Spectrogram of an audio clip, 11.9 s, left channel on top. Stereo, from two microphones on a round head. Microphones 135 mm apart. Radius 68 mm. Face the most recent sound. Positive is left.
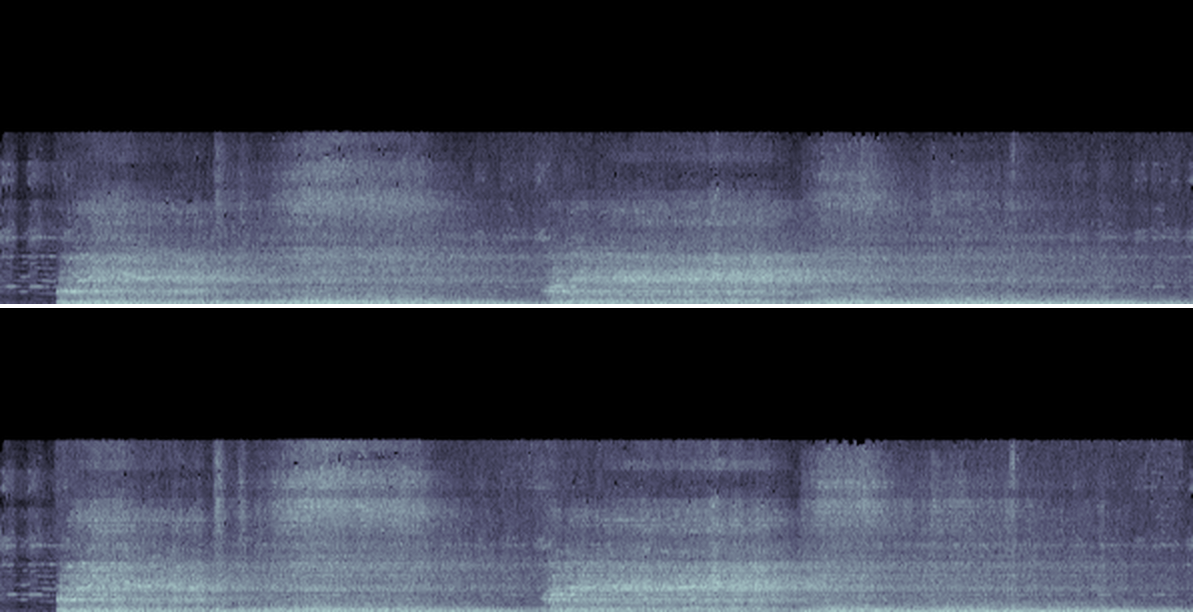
turn(degrees=-35)  # may be behind; listen again after turning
